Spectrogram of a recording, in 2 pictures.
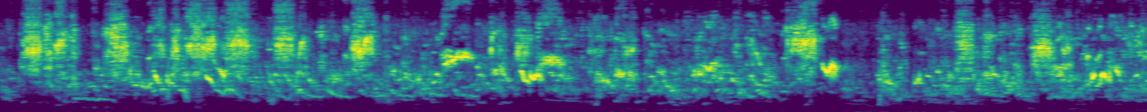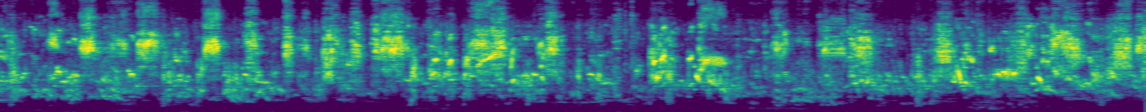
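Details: Pet budgerigars singing and playing happily, a flock in full chatter: bright, rapid, scratchy twitters and clicking chirps overlapping continuously, some sharper squeaks standing out, low hum underneath.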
